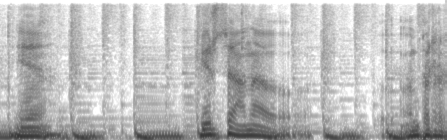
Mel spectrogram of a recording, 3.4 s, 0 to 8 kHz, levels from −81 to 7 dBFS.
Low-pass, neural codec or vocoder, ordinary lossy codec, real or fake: 7.2 kHz; none; none; real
